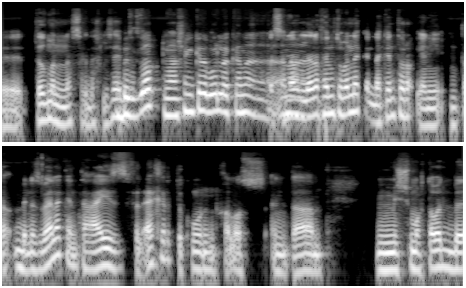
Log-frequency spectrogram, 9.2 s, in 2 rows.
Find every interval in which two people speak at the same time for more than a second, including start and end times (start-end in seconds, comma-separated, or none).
none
